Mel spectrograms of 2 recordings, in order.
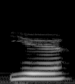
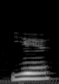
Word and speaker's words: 耶: When 耶 is pronounced, we have to pronounce I in a not resounding but short way first. Then pronounce A in a resounding way with the tone slide from high to low.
